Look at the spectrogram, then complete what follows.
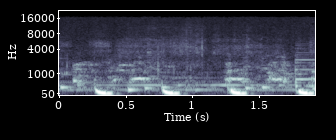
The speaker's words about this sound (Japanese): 激しく吠える複数の犬中にはつながれていない犬もいます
